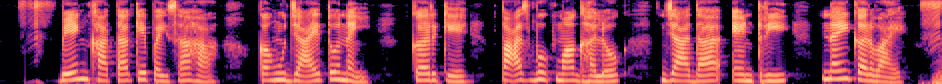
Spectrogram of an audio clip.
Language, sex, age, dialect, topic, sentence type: Chhattisgarhi, female, 60-100, Central, banking, statement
